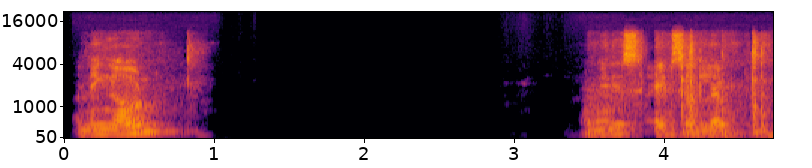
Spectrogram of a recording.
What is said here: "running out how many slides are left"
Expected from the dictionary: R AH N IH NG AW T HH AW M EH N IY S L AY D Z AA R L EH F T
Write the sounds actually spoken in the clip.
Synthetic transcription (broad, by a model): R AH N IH NG AW T HH AW M EH N IY S AY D S AA R L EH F T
